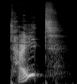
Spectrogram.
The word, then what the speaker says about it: Tait: We have I believe it's pronounced Tait, T-A-I-T, Fletcher, who was Paz Vizsla's performance artist.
